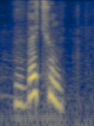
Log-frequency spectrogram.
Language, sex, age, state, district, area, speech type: Kashmiri, male, 18-30, Jammu and Kashmir, Baramulla, rural, read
